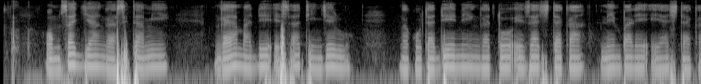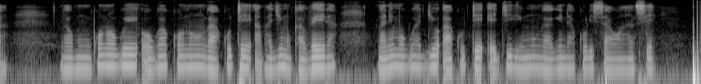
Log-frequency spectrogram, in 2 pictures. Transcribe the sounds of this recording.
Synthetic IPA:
o̞musaɟːaŋɡasitʰami | ŋɡajaːmbadːe̞ʔːsa̰tʰiɲɟe̞ɾu | ŋɡakoːtadːe̞ne̞ːŋɡato̞ʔḛzaci̥taka | ne̞ːmpale̞ḛjaci̥taka̰ | ŋɡaumuko̞no̞ɡwe̞ʔo̰ɡwakːo̞no̞ŋɡakutʰe̞ʔa̰maɟimukave̞ɾaŋɡanemuɡwadjo̞ʔakute̞ʔeɟiɾimuŋɡaːɡeːndakulisawaːnsi

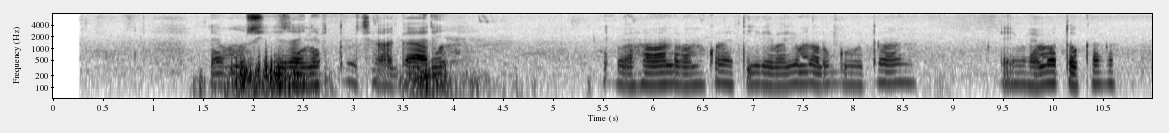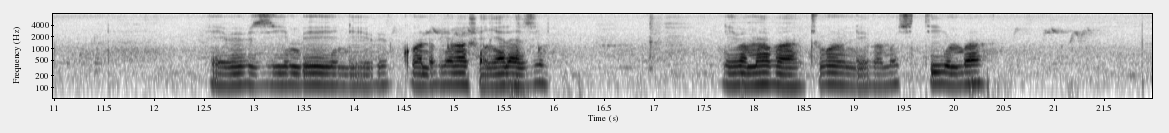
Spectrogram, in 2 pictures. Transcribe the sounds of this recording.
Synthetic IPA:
neβumuʃḭːʒaineβi̥toca̰ːɡaɾi | ndeβaɦaβaːndiβamukoɾatiɾeβaɾiomuɾuɡuːto | ndḛːβaemo̞to̞ka | ndḛβe̞βiziːmbendeβeːβikoːndaβjaːmaʃaɲaɾazi | ndeːβamwaːβaːntʰundeːβamweci̥tiːmba

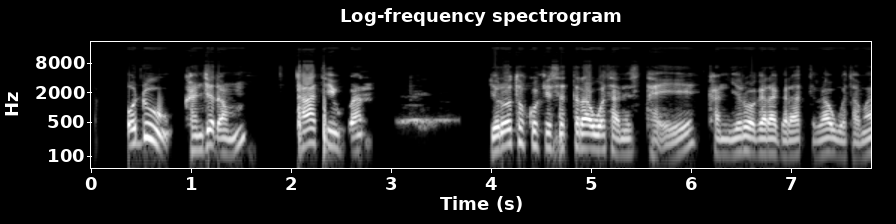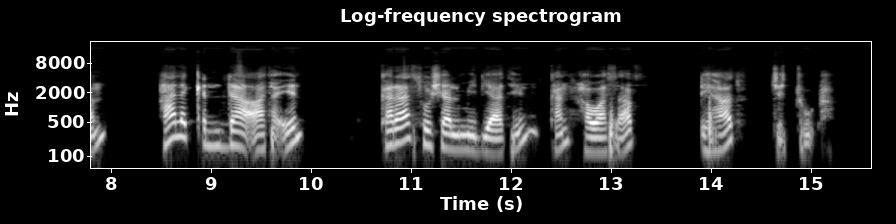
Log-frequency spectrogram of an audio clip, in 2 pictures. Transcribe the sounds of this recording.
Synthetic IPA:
ʔɔd̪uːkʰɐnd͡ʒɛᶑɐmʊ | t̪ʰaːt̪ʰiːwɐn | jɛɾoːt̪ɔkːɔke̞ːsːɐt̪ːɪɾaːwːɐt̪ɐnɪst̪ɐʔeːkʰɐnjɛɾo̞ːɐɡɐɾaːɡɐɾaːt̪ːɪɾaːwːɐt̪ɐmɐn | haːlɐkʼɪnd̪aːʔaːt̪ʰɐ̰ʔe̞ːn | kɐɾaːsoːʃaːlmiːd̪ɪjaːt̪iːŋkɐnhɐwaːsaːf | ᶑɪhaːt̪ʊ̥ | d͡ʒɛt͡ʃːṵːᶑɐ̥

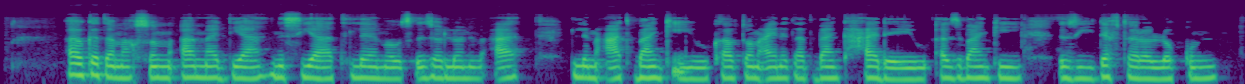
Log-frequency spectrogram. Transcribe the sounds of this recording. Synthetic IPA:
ʔaβkʰɐt̪ʰɐmaxsumʔaβmad̪ijanɨsjat̪lɐmɐwt͡sʼizɐlːo̞nɨβʕat̪lɨmʕat̪baŋkʰiʔɨjːukʰaβt̪ʰo̞mʕajnɐt̪ʰat̪baŋkħad̪ɐɨjːuʔaβzibaŋkʰiʔɨzid̪ɐft̪ʰɐɾɐlːɐkʰːum

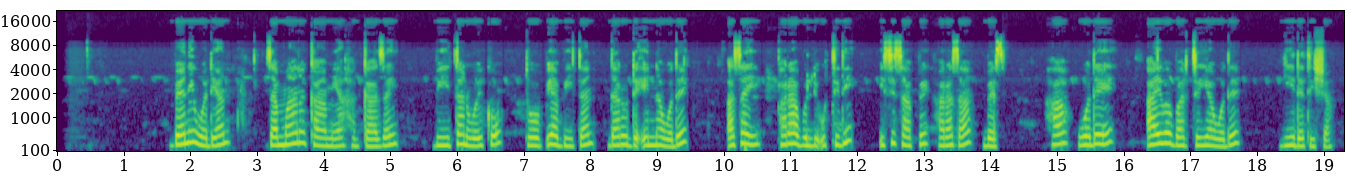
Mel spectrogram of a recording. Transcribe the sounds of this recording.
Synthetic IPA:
bɛnɪwɔd̪ɪjan | zɐmːaːnɐkaːmɪjahɐɡːaːzɐj | biːt̪ːɐnwɔjkːɔ | t̪oːpʼːɪjabiːt̪ːɐn | d̪ɐɾɔd̪ɛʔɛnːɐwɔd̪ɛ | ʔɐsɐj | pɐɾaːbɔlːɪʔʊt̪ːɪd̪ɪ | ɪsːɪsaːpːɛhɐɾɐsaːbɛs | hɐwɔd̪eː | ɐjwɐbɐɾt͡ʃːɛjɪjawɔd̪ɛ | ɡiːd̪ɛt̪ɪʃːɐ

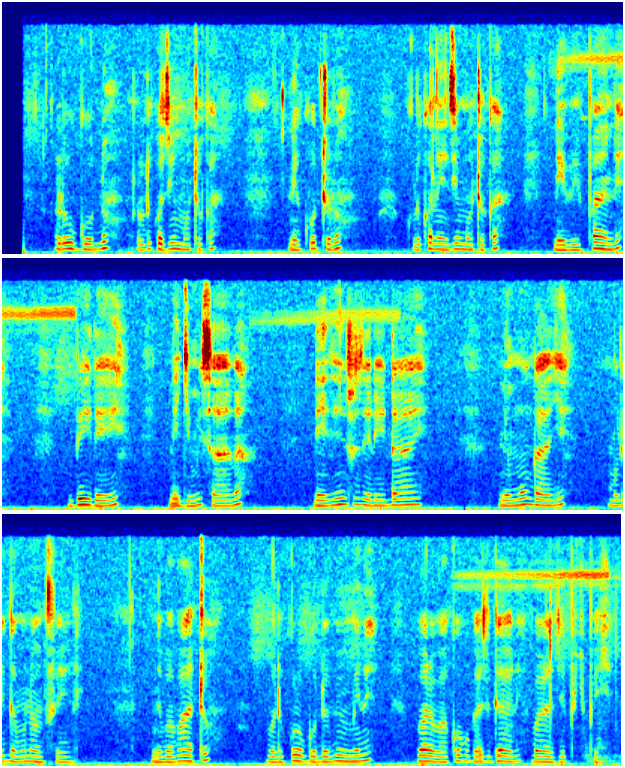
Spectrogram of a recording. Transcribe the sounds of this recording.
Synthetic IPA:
luɡudolulikozimːo̞to̞ka | nekutulo | kuliko̞nezimo̞to̞ka | neβipaːnde | βiɾejinḛɟimisaːla | neziːnzuzelidaːji | nemuːŋɡaɟi | muliɡamunaɱfeːli | ŋɡaβaβaːtu | βalikuluɡudoβimiɾeβalaβako̞ːβuɡaziɡaliβalazepi̥ci̥peji

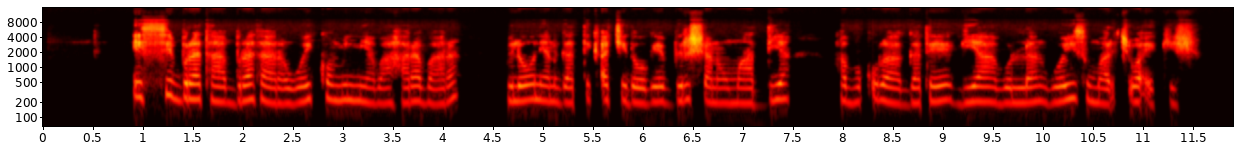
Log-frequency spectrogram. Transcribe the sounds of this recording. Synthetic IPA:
ʔɪsːɪbɪɾɐt̪ʰaːbɪɾɐt̪aːɾɐwɔjkːɔmɪnːɪjɐbaːhɐɾɐbaːɾɐ | bɪlo̞ːnɪjɐnɡɐt̪ːɪkʼɐt͡ʃːɪd̪o̞ːɡe̞ːbɪɾʃɐnɐwmaːd̪ːɪjɐ | hɐbʊkʼʊɾaːɡɐt̪ʰe̞ːɡɪjaːbɔlːɐnwɔjsʊmɐɾt͡ʃʼːʊwɐʔɛkːɪʃ

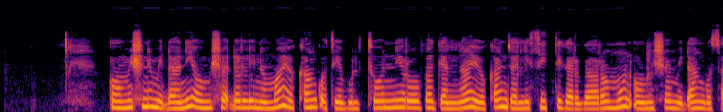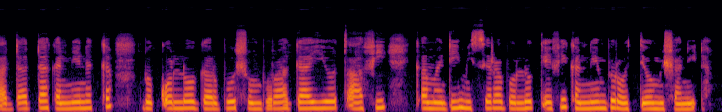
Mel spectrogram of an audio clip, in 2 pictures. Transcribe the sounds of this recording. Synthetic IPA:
ʔɔːmɪʃnɪmɪᶑaːniːɔːmɪʃɐᶑɐlːɪnɐmaːjoːkʰaːŋkʼɔt̪e̞ːbʊlt̪ʰo̞ːnːɪɾo̞ːbɐɡɐnːaːjo̞ːkaːnd͡ʒɐlːɪsiːt̪ːɪɡɐɾɡaːɾɐmuːnɔːmɪʃɐmɪᶑaːŋɡɔsɐ̰ːd̪ːɐd̪ːaːkɐnːe̞ːnɐkːɐbɔkʼːɔlːoːɡɐɾbuːʃʊmbʊɾaːɡ̥aːjːoːt̪ʼaːfiːkʼɐmɐd̪iːmɪsɪɾɐbɔlːɔkʼːe̞ːfɪkɐnːe̞ːnbɪɾoːɪt̪ːɪɔmɪʃɐniːᶑɐ̥

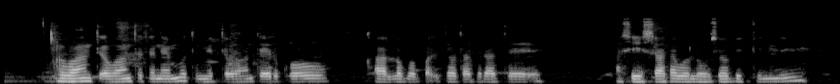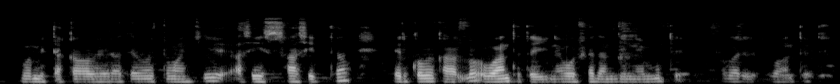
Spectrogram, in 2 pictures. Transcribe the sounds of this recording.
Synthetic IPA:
waːnt̪ːɛwaːnt̪ːɐt̪ɛneːmːʊt̪ːɛmɪt̪ːɛwaːnt̪ːɛɛɾkːo | kʰaːlːɔbɔbːɐ̰lʼɪt̪ɪwɔt̪ɐpɪɾɐt̪ɛ | ɐsiːsːat̪ɐwɔlːɔɔsɪwɔbɪkːɪnːɪ | wɔmɪt̪ːɪɐkːɐwaːwheːɾɐt̪ɛmɪt̪ːɪmɐnt͡ʃːɪɐ̰siːsːaːsɪt̪ːɐ | ɛɾkːɔwɛkaːlːɔ̰waːnt̪ːɐt̪ɛjɪnɛwɔʃːɐd̪ɐnd̪ɪneːmːʊt̪ːɛ | ɐɡɐɾɪwaːnt̪ːɛt̪ːɛ̥

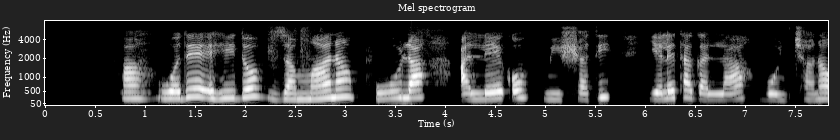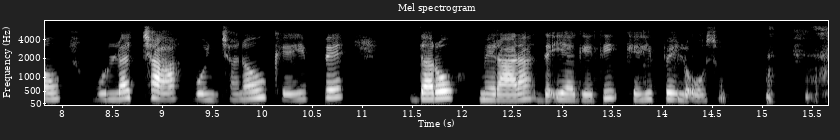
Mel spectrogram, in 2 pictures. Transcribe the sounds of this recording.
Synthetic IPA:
hɐwɔd̪e̞ːɛɦɪd̪ɔzɐmːaːnɐpʰuːlɐːlːe̞ːkʼɔmiːʃːɐt̪ɪ | jɛlɛt̪ɐɡɐlːaːbɔnt͡ʃːɐnɐw | bʊlːɐt͡ʃːaːbɔnt͡ʃːɐnɐwkʰe̞ːhɪpːɛ | d̪ɐɾɔ | mɛɾaːɾɐd̪ɛʔɪjaɡe̞ːt̪ɪkʰe̞ːhɪpːɛlɔʔoːsɔnɐ̥

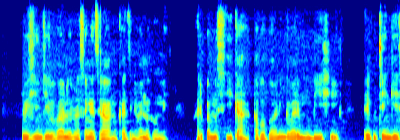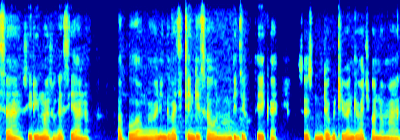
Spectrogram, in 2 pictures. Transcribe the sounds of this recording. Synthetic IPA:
ruʒind͡ʒirwe̞ʋan̤uruno̞saŋɡanisiraʋan̤ukʰad͡zine̞ʋan̤urume̞ | ʋaɾipamusikaːpo̞paʋane̞ŋɡe̞ʋaɾimuɓiʃḭ | aɾekute̞ŋɡe̞saʐiɾimwaʐakasijana̰ː | po̞ʋamwe̞ʋane̞ŋɡe̞ʋat͡ʃi̥te̞ŋɡe̞sawo̞n̤umbid͡ze̞ku̥pe̞kʰa | ʐeʐino̞itakutʰiʋaŋɡe̞ʋat͡ʃiwanwamaːri

